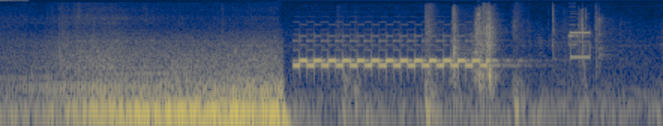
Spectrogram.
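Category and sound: signal or alarm, phone call ringing tone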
